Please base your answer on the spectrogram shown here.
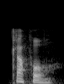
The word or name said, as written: couple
